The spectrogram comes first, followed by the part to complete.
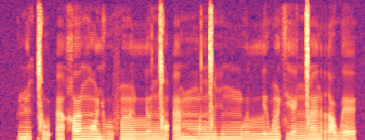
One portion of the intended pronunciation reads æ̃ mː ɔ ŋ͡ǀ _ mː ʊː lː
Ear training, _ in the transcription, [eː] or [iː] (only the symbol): iː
